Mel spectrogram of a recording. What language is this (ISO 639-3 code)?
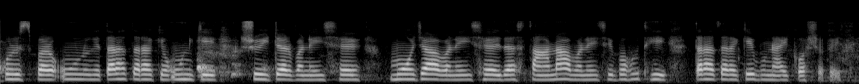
mai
